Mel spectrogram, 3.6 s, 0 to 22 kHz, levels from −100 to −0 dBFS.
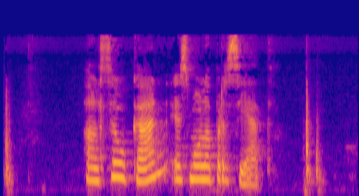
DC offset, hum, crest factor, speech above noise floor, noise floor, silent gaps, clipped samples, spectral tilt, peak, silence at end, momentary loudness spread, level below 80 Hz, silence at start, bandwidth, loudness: under 0.1%; none; 20 dB; 45 dB; -69 dBFS; none; under 0.1%; -3 dB/octave; -8 dBFS; 0.4 s; 14 LU; -64 dBFS; 0.05 s; 11.5 kHz; -25 LUFS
